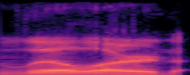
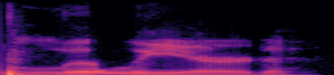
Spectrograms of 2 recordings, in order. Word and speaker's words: Lillard: Number 6, Damian Lillard. I had him on my fantasy team and he popped off. And I didn't know how to say his name at first. I called him Lilliard. I remember this.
